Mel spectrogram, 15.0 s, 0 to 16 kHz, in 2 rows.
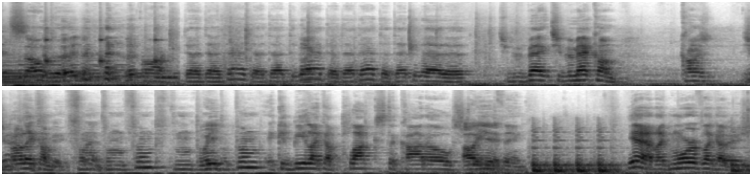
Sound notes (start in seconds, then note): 1.9 humming; 8.2 humming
